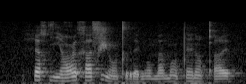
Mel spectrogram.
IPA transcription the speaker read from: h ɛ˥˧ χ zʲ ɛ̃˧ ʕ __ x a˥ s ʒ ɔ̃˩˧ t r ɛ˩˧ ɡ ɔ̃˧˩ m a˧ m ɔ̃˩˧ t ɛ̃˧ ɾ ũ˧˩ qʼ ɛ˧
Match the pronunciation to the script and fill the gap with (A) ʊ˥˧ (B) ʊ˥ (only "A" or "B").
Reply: A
